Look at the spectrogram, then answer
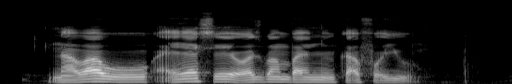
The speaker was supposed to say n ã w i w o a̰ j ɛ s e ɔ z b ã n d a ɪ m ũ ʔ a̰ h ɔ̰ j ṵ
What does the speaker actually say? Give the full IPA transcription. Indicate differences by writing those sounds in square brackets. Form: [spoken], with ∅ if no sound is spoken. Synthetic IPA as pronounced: n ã w [a] w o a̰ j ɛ s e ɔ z b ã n [b] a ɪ [n] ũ [k] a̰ [f] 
